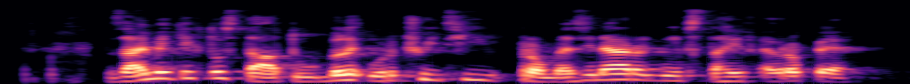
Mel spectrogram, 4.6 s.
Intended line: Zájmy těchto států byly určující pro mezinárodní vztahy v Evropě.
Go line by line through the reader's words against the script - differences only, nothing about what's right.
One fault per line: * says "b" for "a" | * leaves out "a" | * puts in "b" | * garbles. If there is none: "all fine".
all fine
